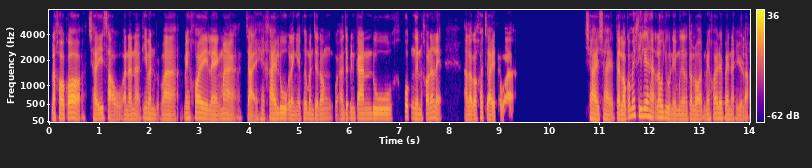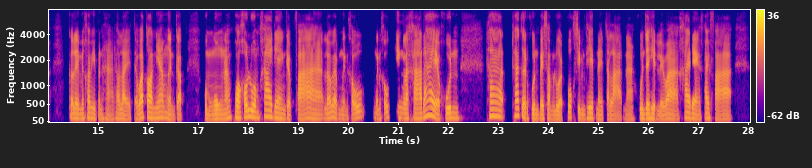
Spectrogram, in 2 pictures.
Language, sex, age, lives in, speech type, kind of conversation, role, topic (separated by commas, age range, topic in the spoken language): Thai, male, 20-24, Thailand, conversation, unstructured, none, เทคโนโลยีทำให้ชีวิตของเราง่ายขึ้นจริงหรือเปล่า?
